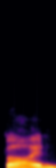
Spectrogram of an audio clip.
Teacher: a bilabial consonant, the lower and the upper lips touches each other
